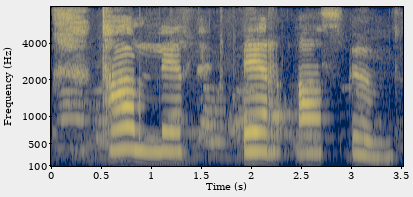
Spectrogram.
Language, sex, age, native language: Icelandic, female, 9, Icelandic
